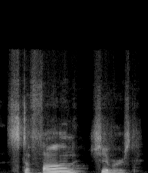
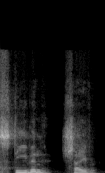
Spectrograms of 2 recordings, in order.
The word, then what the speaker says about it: Stephon Shivers: Stephon Shivers, not Steven Shivers. Not that I said that. I asked him specifically, how do you say it? He said Stephon, like Stephon Marbury, and it shivers like being cold.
